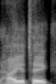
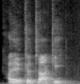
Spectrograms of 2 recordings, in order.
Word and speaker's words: Hyakutake: Comet Hyakutake was visible. Hyakutake.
